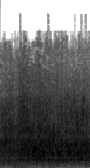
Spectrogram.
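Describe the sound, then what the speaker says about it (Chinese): Kimchi, pork belly and scallion pieces are stir-fried in a hot pan, giving a dense, continuous close-up sizzle with no pauses and no voices. "翻炒均匀"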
